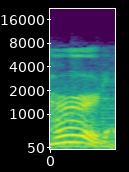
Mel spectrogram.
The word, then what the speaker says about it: heard: Beware of heard a dreadful word that looks like beard and sounds like bird.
